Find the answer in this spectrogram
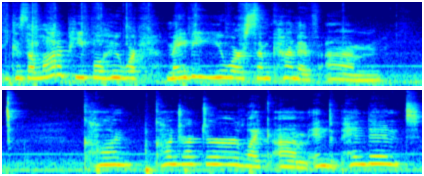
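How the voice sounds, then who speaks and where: A woman's high voice with very wide pitch swings at a very slow pace, audible room echo and noticeable background noise. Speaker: tarot reader. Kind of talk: tarot card reading. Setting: at home at a table. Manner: halting, stuttering a little.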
